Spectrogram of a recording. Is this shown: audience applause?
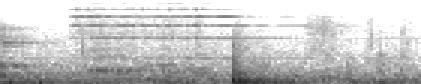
no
